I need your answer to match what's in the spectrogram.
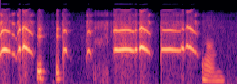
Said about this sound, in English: Sure. I have a little squeaky dog here, but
